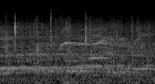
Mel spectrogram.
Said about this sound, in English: Well, before we go any further, would you please join me in giving a big round of applause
